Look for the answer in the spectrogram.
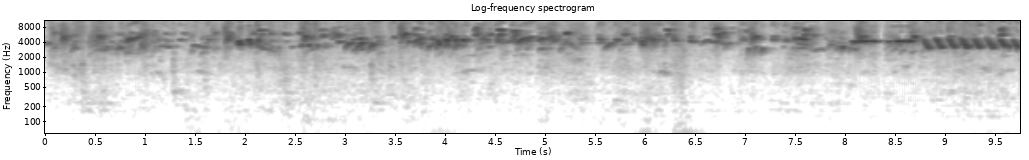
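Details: Venezuelan red siskin in a long run of busy, high twittering song: quick chirps, sliding notes and a buzzy rattle near the end, delivered almost without pause.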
